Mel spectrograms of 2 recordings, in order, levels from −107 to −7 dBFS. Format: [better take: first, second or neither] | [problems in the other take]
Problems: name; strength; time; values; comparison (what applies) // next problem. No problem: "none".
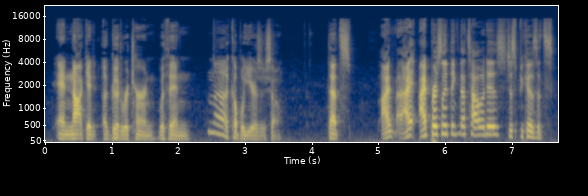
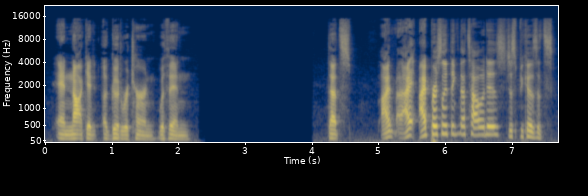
first | audio cutting out; at 2.5 s for 1.5 s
